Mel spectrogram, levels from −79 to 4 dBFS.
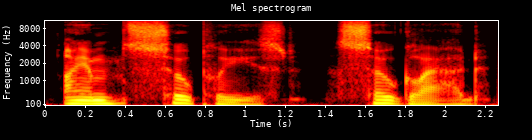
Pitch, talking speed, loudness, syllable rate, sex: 100 Hz, 160 wpm, -18 LUFS, 3.6 syllables/s, male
